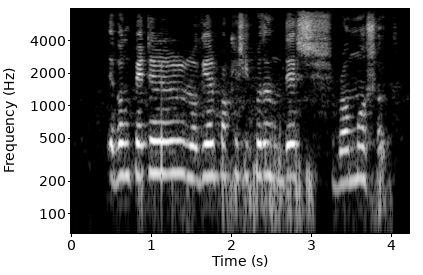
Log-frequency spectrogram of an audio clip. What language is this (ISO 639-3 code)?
ben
